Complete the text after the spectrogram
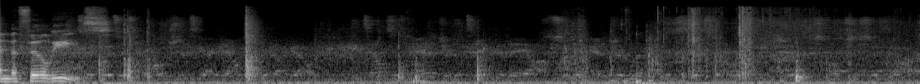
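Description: Cardboard boxes knock and tap as they are handled.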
